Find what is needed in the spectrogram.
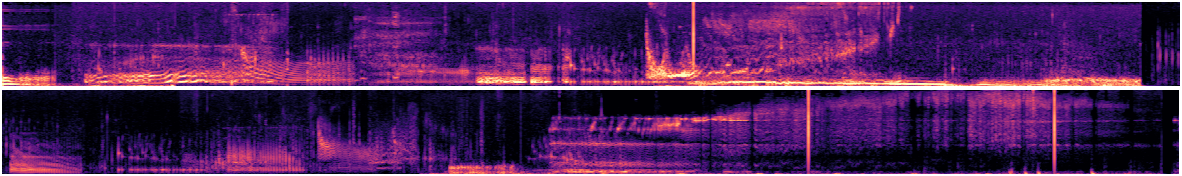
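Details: Low gurgling rumbles and a squeaky falling groan from the belly: stomach growling (borborygmi).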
